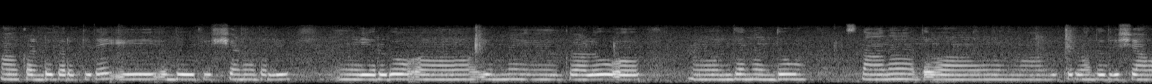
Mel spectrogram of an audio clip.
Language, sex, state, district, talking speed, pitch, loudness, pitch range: Kannada, female, Karnataka, Raichur, 70 wpm, 230 Hz, -14 LUFS, 225-235 Hz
